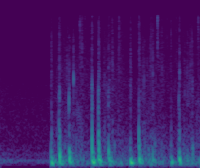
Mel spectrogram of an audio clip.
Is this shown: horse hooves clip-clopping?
yes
